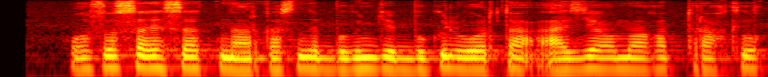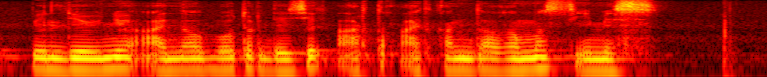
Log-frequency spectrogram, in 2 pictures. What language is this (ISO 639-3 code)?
kaz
